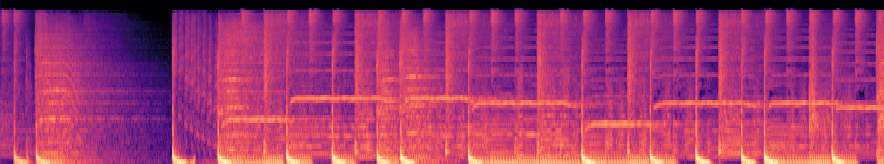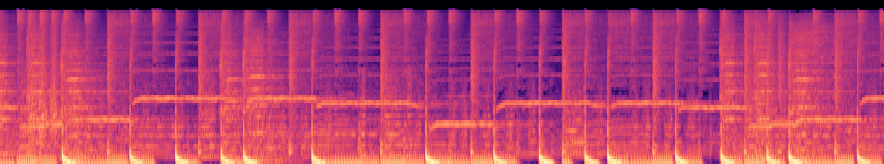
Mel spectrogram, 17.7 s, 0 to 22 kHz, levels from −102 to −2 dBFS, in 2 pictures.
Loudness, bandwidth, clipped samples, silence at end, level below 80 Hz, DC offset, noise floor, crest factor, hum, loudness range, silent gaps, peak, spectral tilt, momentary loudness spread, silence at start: -17 LUFS; 17 kHz; under 0.1%; 0 s; -20 dBFS; under 0.1%; -56 dBFS; 14 dB; none; 2 LU; none; 0 dBFS; -5.5 dB/octave; 8 LU; 0 s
